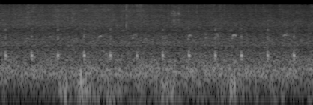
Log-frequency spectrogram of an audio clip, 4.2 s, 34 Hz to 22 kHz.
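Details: Juvenile black-winged stilt (Himantopus himantopus) at Etang de Vaccarès, Camargue, France, 21 August 2022, giving short, clipped notes about three times a second, steady and insistent, over a low rumble of wind.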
